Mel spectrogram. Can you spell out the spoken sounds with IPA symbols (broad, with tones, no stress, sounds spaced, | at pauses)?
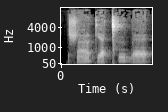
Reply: ʃ æ̃˩˥ ə̯ kʲ æ˨ ǀʰ ʉ˥ b ɛ˨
